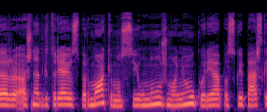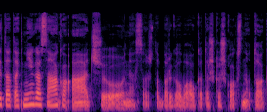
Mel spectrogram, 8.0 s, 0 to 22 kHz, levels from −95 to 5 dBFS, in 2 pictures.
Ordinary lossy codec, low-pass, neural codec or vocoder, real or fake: MP3, 64 kbps; 14.4 kHz; none; real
